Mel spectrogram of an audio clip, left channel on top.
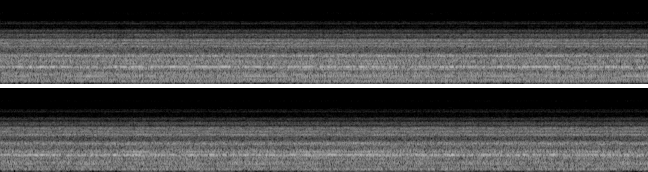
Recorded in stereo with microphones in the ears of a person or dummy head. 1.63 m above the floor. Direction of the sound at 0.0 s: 10° left (ahead or behind).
